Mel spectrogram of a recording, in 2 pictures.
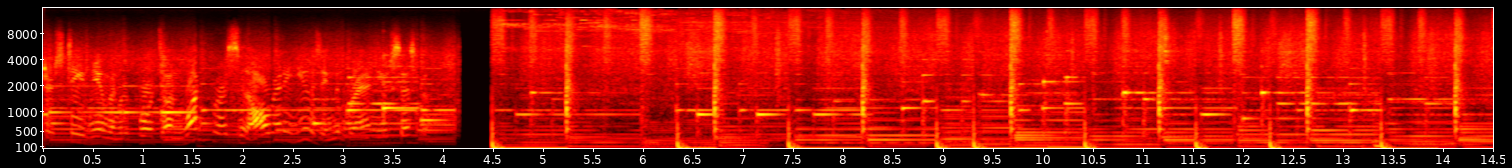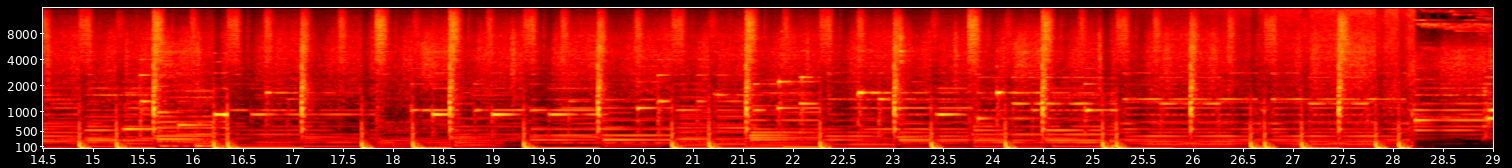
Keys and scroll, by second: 21.2 super+z.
